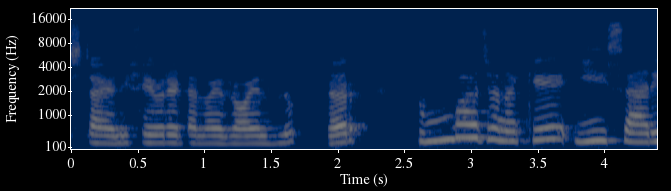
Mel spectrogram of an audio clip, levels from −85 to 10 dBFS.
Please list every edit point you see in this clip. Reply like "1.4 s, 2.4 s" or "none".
1.9 s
